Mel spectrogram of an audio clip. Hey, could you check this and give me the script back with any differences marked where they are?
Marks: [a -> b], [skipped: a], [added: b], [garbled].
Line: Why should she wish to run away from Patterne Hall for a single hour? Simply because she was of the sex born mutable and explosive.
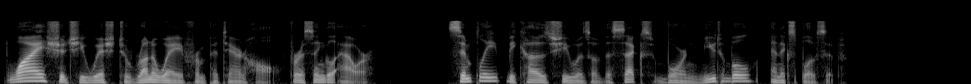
Why should she wish to run away from Patterne Hall for a single hour? Simply because she was of the sex born mutable and explosive.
